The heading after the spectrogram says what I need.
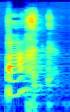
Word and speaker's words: parc: Hay ciertas consonantes finales que sí se pronuncian. Es el caso de estas que ves aquí. Parc.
